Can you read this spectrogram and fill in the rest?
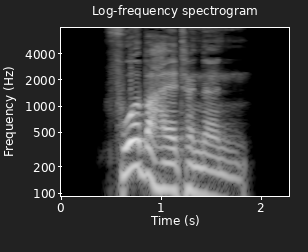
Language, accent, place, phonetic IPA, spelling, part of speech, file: German, Germany, Berlin, [ˈfoːɐ̯bəˌhaltənən], vorbehaltenen, adjective, De-vorbehaltenen.ogg
- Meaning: inflection of vorbehalten: 1. strong genitive masculine/neuter singular 2. weak/mixed genitive/dative all-gender singular 3. strong/weak/mixed accusative masculine singular 4. strong dative plural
